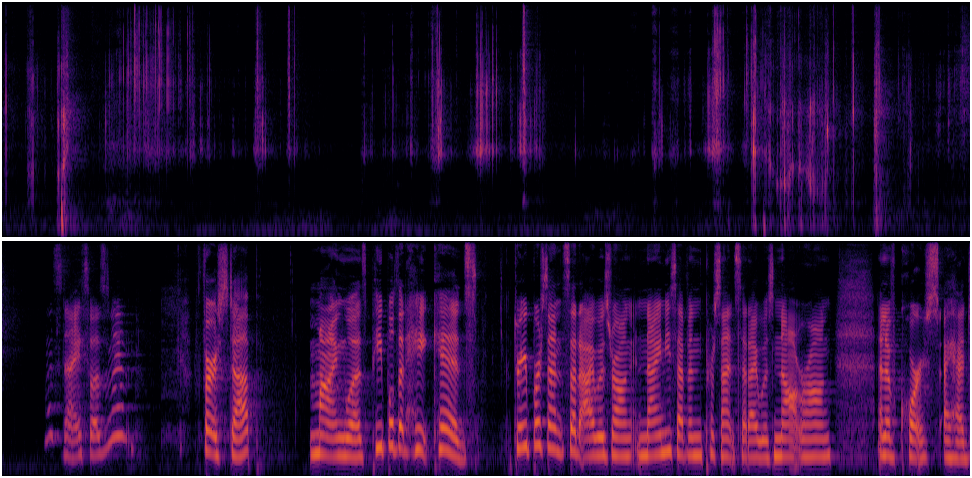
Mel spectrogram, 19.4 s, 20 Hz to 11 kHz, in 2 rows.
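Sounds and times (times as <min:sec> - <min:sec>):
crunching and chewing Adderall pills: 0:00.0 - 0:09.8
speech: 0:10.3 - 0:11.1, 0:11.7 - 0:19.3.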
